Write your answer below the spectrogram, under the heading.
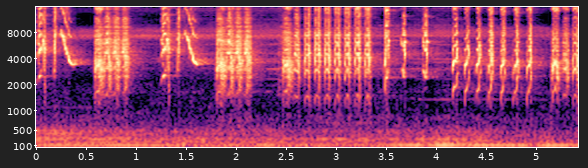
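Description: A Long-tailed Shrike sings loudly, mixing high downslurred whistles with bursts of rapid, scratchy chattering notes, with a faint low hum behind.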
